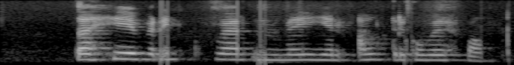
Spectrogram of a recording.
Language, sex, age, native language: Icelandic, female, 12, Icelandic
